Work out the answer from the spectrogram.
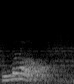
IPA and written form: lɑːf (laugh)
